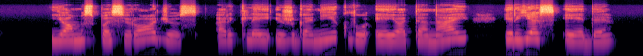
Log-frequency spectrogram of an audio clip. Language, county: Lithuanian, Panevėžys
